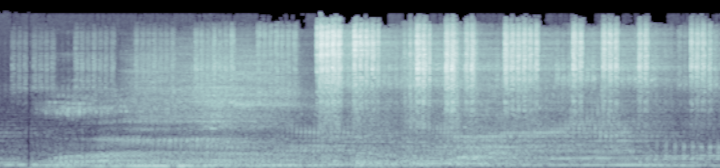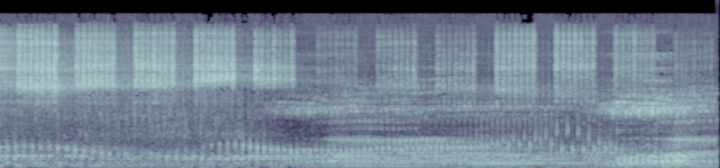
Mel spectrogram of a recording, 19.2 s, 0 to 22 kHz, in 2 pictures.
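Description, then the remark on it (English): A monster's deep, rumbling roar growls continuously, with loud clattering and scraping bursts crowding the first half, then a steady low growl that swells again near the end. No one speaks. “However, here I want to point out where it was even more prevalent of the sound in 23rd Psalm when the same monster appeared to Echo.”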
